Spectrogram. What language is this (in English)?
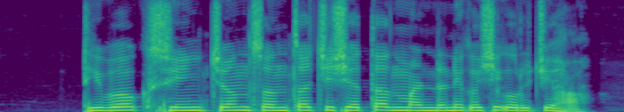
Marathi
